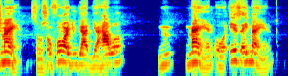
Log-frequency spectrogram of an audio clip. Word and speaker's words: Yahweh: Some say Yahweh, whatever. But that's how you spell it in Hebrew, okay? So Yahweh, some say Yahuwah, Yahuwah. You get all type of mispronunciations or pronunciations, right?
